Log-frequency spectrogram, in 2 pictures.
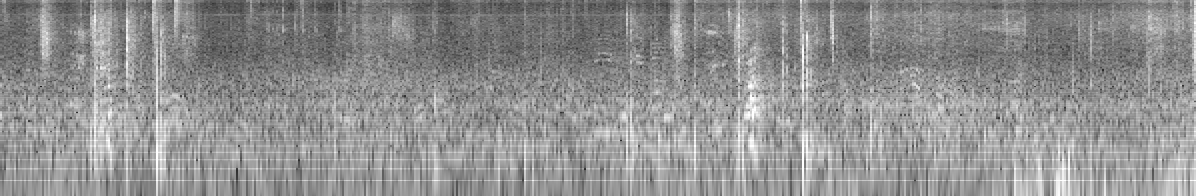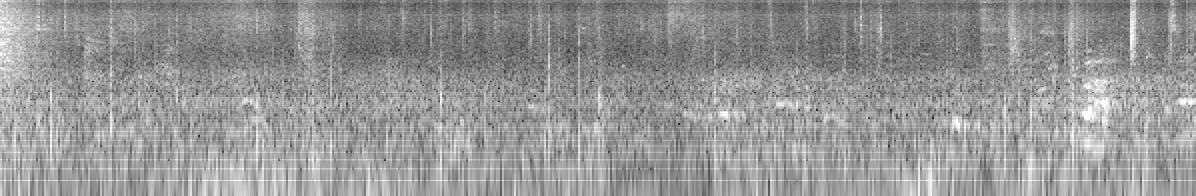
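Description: Tennis balls are struck with rackets, with sharp pops outdoors.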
